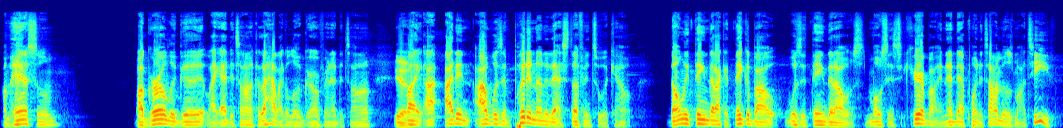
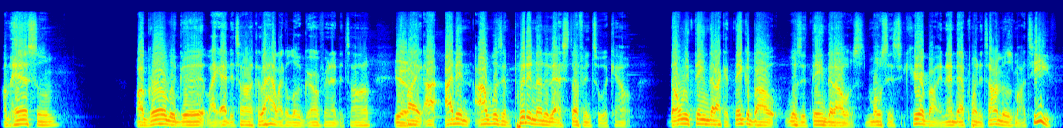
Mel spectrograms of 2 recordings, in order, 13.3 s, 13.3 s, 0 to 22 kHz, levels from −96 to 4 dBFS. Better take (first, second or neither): first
